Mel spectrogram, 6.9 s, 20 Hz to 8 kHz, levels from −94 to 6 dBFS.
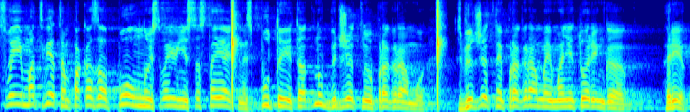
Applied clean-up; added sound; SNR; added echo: none; Finger snapping; -2 dB; none.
